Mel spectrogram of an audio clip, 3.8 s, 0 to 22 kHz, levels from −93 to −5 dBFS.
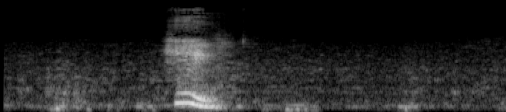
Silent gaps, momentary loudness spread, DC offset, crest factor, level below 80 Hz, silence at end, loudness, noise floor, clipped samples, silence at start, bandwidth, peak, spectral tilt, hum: none; 29 LU; under 0.1%; 22 dB; -74 dBFS; 1.65 s; -24 LUFS; -62 dBFS; under 0.1%; 0.4 s; 16 kHz; -10 dBFS; -6 dB/octave; none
